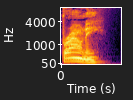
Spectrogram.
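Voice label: "brownie", British English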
